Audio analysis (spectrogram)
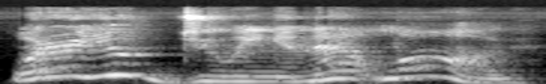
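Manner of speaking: loud demanding question. Acted. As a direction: Cork confronting the possum. Cork questions the possum.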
